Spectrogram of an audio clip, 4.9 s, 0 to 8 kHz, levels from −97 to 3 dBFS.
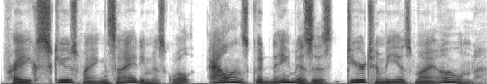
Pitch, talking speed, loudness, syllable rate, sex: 140 Hz, 210 wpm, -18 LUFS, 4.9 syllables/s, male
